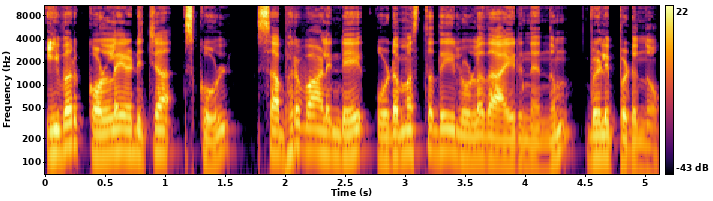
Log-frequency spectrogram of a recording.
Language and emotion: Malayalam, neutral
